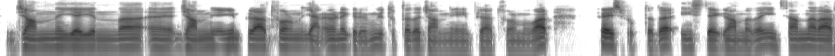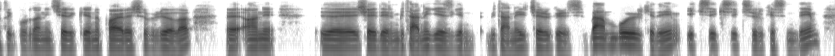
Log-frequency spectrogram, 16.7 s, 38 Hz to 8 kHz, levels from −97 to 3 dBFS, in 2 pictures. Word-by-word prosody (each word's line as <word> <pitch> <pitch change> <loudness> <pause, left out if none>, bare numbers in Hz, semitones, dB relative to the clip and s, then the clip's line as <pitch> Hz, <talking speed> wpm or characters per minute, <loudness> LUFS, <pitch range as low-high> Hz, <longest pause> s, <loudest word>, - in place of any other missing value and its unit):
canlı 100 +1 +2
yayında, 100 0 +1
eee, 95 0 -1
canlı 100 0 +1
yayın 105 +1 -2
platformu, 100 -1 +2
yani, 100 - 0
örnek 100 +1 -1
veriyorum 85 +5 -5
YouTube'da 95 -3 -5
da 95 0 -2
canlı 80 0 -4
yayın 85 -1 -7
platformu 80 +2 -6
var, - - +6 0.5
Facebook'ta 115 -2 +2
da, 110 - +5
Instagram'da 90 -2 -1
da 100 +3 0
insanlar 100 -2 0
artık 95 -1 +2
buradan 95 0 -4
içeriklerini 95 +1 -1
paylaşabiliyorlar 90 -1 +2 0.4
ve - - +3
hani, 100 0 +1 0.5
ııı, 95 -1 +3
şey 95 - +3
diyelim, 90 -1 -2
bir - - -8
tane 95 +4 +2
gezgin, 95 -4 -3
bir - - -13
tane 90 +4 -1
içerik 95 0 -1
üreticisi - - -4
ben 110 -1 +5
bu 115 0 +6
ülkedeyim, 100 - -3
XXX - - -4
ülkesindeyim 105 - -4
95 Hz, 145 wpm, -28 LUFS, 95-100 Hz, 0.5 s, var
